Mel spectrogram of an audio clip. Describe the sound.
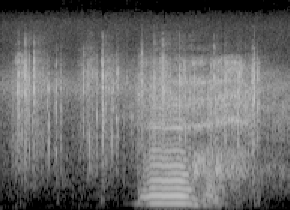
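Paper rustles and crinkles as pages of building specifications are gone over page by page in short bursts, with a brief voiced murmur or hum rising through the middle of the handling.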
